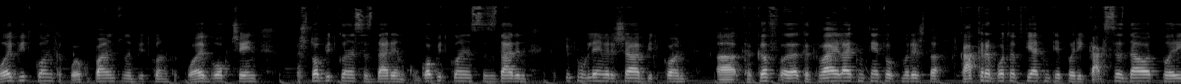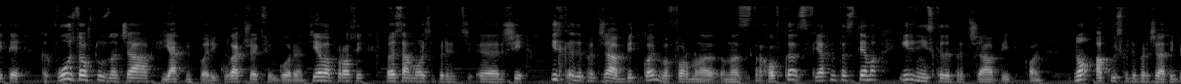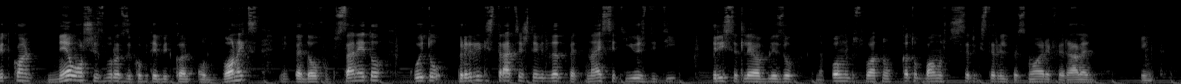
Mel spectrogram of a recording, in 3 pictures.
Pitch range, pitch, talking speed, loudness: 130-160 Hz, 145 Hz, 200 wpm, -32 LUFS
